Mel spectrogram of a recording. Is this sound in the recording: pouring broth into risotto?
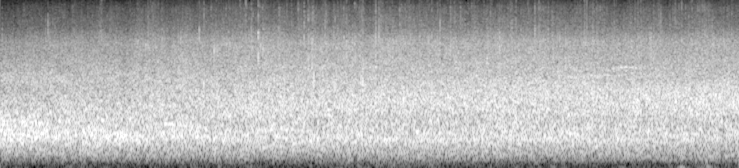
no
